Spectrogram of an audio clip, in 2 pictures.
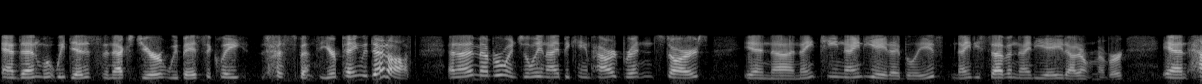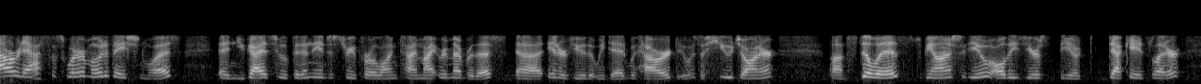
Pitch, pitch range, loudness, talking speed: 160 Hz, 150-175 Hz, -24 LUFS, 225 wpm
